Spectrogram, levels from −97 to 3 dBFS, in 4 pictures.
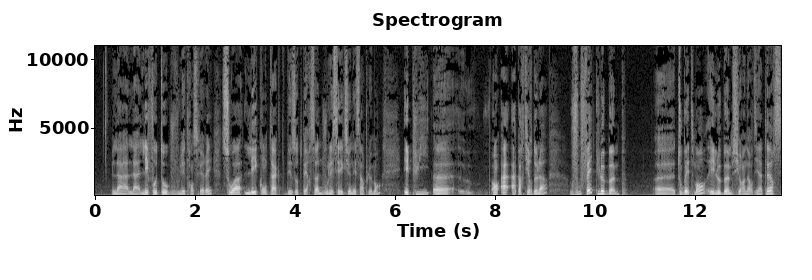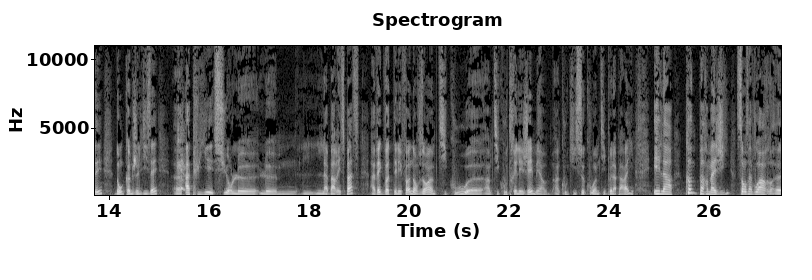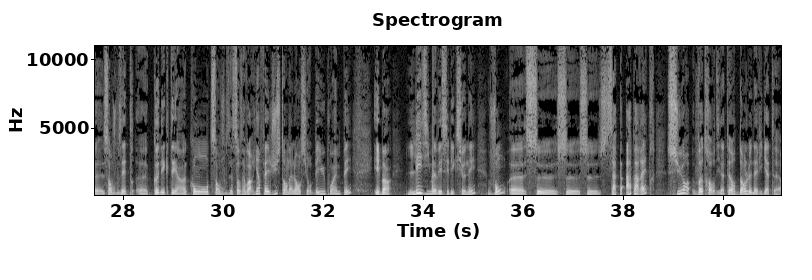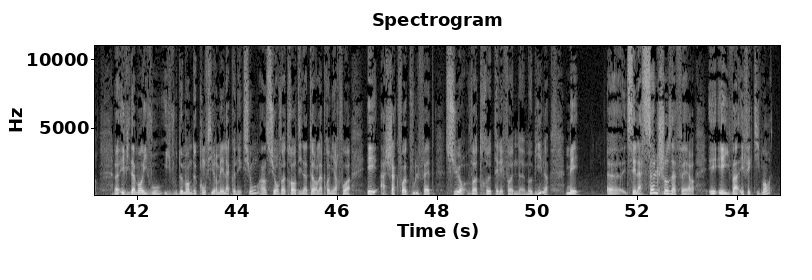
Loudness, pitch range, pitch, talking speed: -22 LUFS, 105-150 Hz, 120 Hz, 185 wpm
